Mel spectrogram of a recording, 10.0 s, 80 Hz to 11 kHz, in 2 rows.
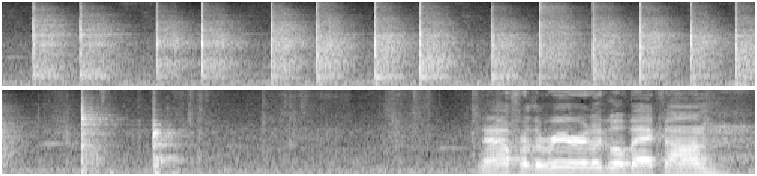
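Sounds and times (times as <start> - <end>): hammer striking metal: 0.2 - 6.2.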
